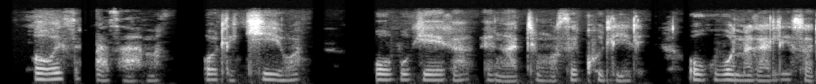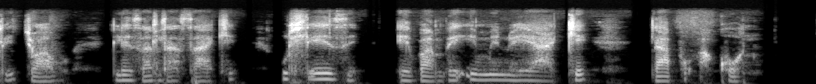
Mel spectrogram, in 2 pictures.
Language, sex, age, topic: North Ndebele, female, 36-49, health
